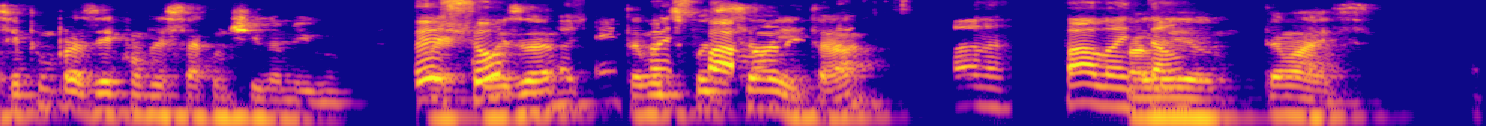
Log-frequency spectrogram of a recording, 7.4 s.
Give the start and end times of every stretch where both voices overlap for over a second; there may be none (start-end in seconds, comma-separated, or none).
2.1-4.5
